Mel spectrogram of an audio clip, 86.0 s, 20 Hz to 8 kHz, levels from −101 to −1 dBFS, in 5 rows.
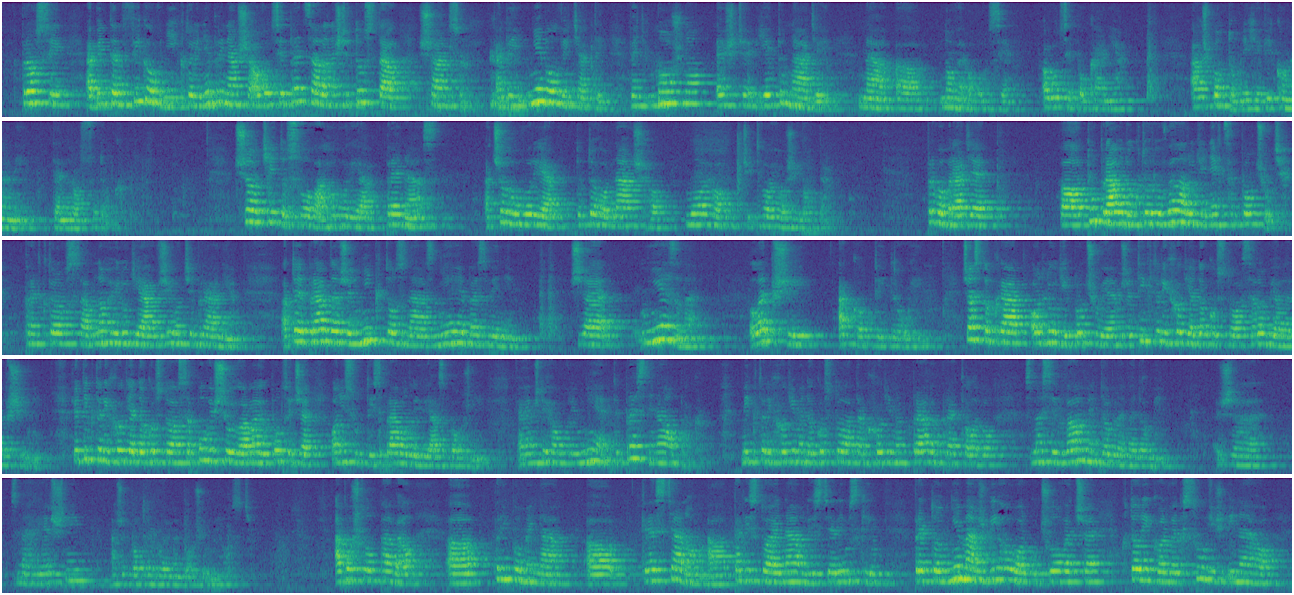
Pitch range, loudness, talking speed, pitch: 190-240 Hz, -27 LUFS, 120 wpm, 220 Hz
